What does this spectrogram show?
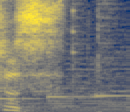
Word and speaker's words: Juste: I've seen people say it's pronounced Just. Just.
